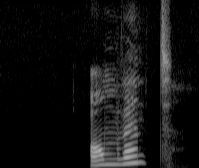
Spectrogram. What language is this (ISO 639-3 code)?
nor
